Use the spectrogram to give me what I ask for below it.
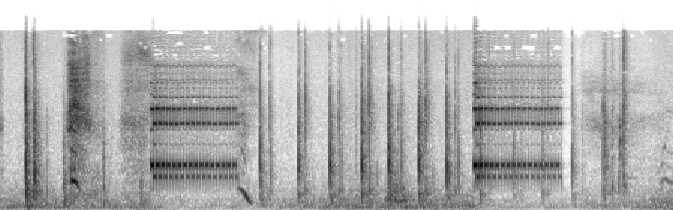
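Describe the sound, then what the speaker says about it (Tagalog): An old-style telephone bell rings in two long trilling bursts, with knocks, taps and a short gasp scattered between the rings. "sagutin mo ang telepono"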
